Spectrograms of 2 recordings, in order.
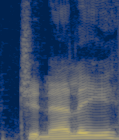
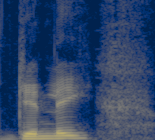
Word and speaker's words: Ginelli: Another player who I realised I had been mispronouncing their name pretty much for the entire series is actually Ginelli, who I've been referring to as Ginley.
